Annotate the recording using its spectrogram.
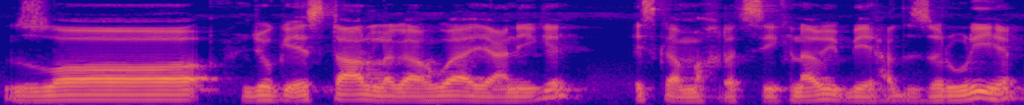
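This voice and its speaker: A man teaching a tajweed pronunciation lesson, explaining how each letter is formed and repeating the sounds slowly and drawn out. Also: deep voice. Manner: asks and answers his own questions. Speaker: Quran recitation teacher.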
